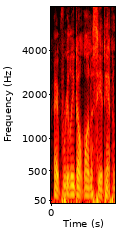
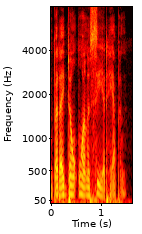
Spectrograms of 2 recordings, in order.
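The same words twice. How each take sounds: First: Really pushed, rest quick and soft; stress on really. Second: Said in the usual way. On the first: Real, not acted. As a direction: lean on really, then rush.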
